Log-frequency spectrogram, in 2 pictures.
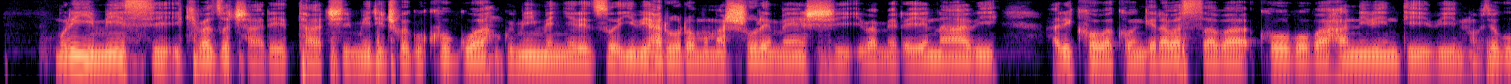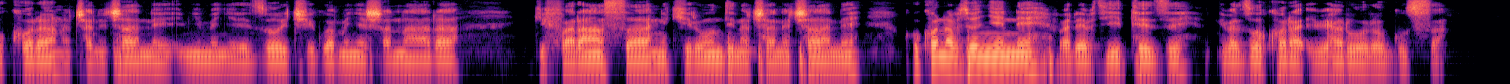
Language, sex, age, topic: Rundi, male, 25-35, education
